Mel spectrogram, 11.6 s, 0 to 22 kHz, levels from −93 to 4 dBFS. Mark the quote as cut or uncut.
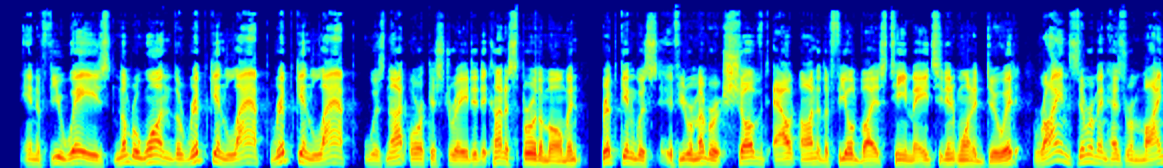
cut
